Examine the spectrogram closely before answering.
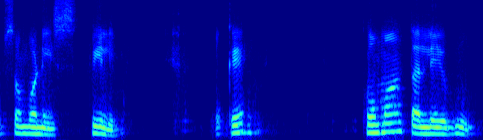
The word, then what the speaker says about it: Comment allez-vous: I hope now you are clear why I pronounce T and A together. Why I pronounce it like comment allez-vous and not as comment allez-vous.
